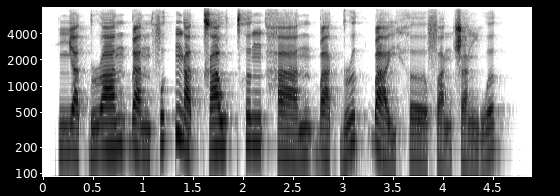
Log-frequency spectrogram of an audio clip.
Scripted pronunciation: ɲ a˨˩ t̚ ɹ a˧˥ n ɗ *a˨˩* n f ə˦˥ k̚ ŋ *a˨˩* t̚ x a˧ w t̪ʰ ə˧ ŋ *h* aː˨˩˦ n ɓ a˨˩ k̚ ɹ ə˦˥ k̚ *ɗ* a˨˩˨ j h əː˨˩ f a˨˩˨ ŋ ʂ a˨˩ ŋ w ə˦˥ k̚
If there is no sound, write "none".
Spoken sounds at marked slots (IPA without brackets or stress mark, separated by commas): a˨˩, a˨˩, h, ɓ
